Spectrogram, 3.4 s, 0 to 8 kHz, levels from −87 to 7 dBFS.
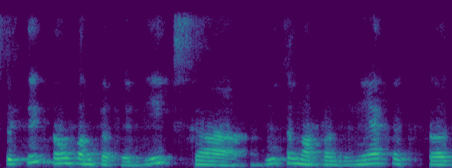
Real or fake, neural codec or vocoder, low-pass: fake; vocoder, 22.05 kHz, 80 mel bands, WaveNeXt; 7.2 kHz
